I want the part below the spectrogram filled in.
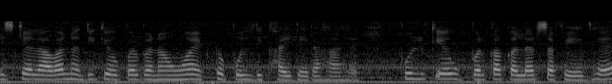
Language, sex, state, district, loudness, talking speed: Hindi, female, Bihar, Vaishali, -37 LUFS, 195 wpm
